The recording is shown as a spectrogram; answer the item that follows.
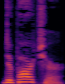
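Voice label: "departure", American English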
